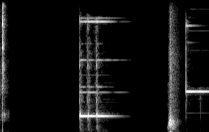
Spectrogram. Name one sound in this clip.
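A small bell chimes brightly.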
